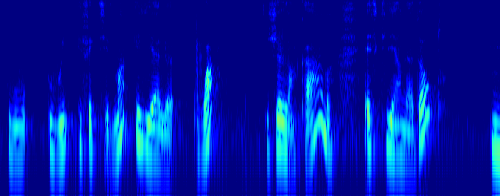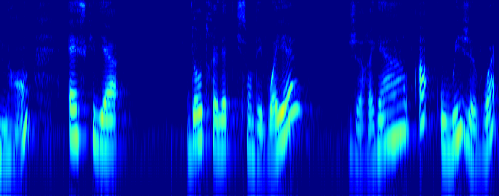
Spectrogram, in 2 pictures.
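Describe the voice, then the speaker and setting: A woman teaching a young child to read, sounding out letters and syllables slowly and clearly. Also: fairly low pitch. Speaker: primary school teacher. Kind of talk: slow patient reading lesson.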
